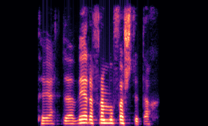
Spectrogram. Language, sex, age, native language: Icelandic, female, 50-59, Icelandic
